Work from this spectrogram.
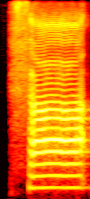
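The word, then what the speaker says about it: ث: এই যে আমার দিকে তাকান, জিহ্বার আগা সামনের উপরে দুই দাঁতের আগায় লাগানো, লাগিয়ে হালকা বাতাস বের করে এক আলিফ টানিয়া এই অক্ষরটা উচ্চারণ করতে হবে। সা, এই যে অক্ষরটা দেখছেন,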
